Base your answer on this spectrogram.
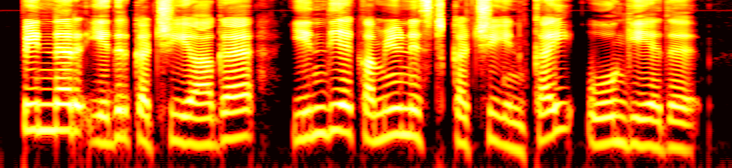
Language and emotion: Tamil, neutral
